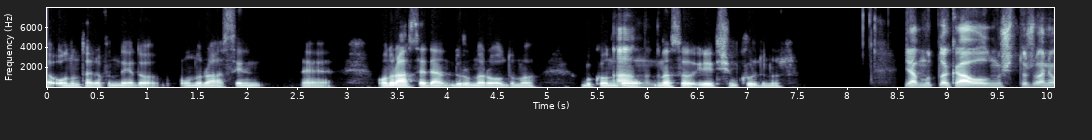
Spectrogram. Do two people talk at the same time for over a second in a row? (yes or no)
no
